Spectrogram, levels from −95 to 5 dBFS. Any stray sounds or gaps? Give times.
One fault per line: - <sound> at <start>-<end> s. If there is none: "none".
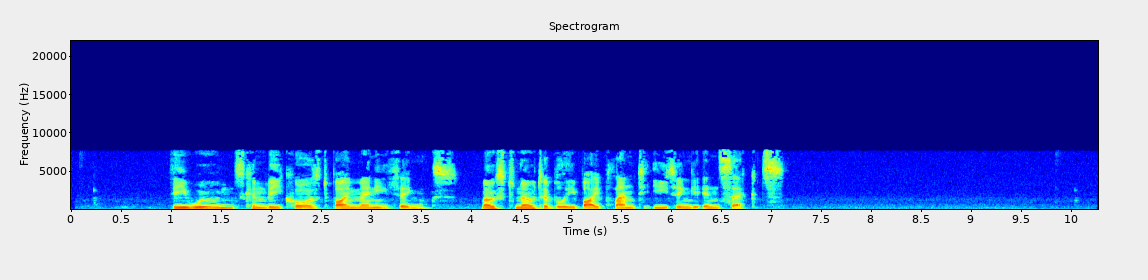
none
